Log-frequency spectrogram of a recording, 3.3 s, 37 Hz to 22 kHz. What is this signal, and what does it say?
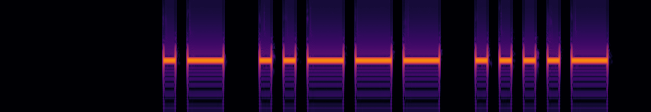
Morse code, heard as a keyed tone, about 20 wpm, 700 Hz. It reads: A24
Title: Common Cut Numbers - 3-Digit 20wpm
